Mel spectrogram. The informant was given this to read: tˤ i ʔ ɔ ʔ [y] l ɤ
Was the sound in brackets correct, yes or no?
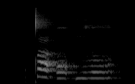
no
